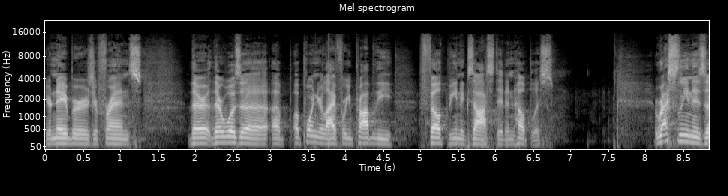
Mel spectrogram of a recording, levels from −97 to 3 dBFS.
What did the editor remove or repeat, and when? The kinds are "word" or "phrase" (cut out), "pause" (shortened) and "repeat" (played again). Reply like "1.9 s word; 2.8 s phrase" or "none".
5.4 s phrase

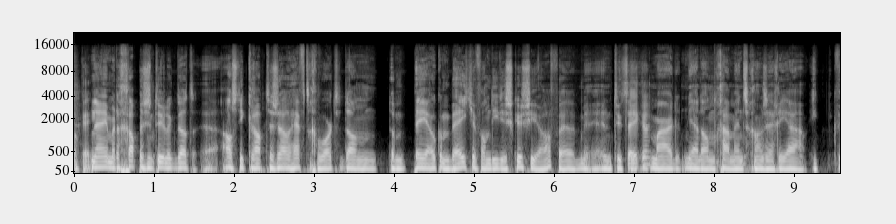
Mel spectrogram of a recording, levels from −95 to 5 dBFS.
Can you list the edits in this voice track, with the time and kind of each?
none

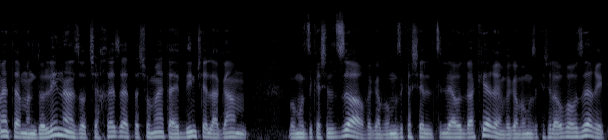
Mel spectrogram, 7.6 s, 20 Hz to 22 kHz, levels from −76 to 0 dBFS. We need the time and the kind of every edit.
none

